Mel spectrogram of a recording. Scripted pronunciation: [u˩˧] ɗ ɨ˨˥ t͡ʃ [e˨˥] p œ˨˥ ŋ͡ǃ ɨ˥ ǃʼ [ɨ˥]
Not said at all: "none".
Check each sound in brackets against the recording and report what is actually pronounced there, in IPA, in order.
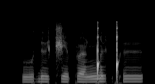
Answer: u˩˧, e˨˥, ɨ˥

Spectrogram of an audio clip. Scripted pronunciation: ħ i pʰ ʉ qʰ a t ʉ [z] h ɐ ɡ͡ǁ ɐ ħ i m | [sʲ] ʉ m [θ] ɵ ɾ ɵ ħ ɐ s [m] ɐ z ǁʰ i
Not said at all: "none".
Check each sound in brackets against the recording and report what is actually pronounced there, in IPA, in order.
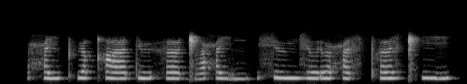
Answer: none, s, z, pʰ

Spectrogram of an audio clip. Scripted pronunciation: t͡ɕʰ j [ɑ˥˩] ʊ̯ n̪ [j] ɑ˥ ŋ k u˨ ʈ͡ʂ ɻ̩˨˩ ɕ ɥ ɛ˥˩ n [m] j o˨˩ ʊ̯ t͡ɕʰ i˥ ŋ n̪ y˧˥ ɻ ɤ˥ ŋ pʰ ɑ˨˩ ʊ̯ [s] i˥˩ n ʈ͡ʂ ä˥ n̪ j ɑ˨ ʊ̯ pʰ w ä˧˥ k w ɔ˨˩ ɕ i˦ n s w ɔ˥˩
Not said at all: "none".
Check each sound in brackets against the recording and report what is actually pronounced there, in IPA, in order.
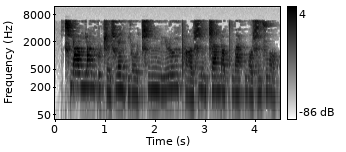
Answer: ɑ˥, j, p, ɕ

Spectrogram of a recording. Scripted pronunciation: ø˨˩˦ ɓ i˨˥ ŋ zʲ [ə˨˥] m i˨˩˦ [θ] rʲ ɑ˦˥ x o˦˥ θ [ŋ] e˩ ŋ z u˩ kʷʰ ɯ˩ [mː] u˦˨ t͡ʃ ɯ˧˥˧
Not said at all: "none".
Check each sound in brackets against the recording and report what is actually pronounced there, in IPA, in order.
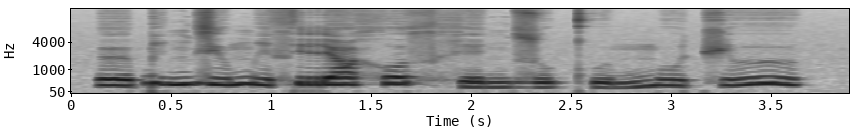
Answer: ɯ˨˥, θ, x, mː

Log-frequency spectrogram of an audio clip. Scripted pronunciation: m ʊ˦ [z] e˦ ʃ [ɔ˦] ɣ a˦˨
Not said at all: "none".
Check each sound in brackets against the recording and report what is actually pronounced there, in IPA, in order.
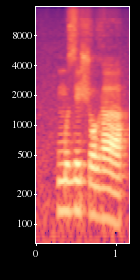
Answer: z, ɔ˦

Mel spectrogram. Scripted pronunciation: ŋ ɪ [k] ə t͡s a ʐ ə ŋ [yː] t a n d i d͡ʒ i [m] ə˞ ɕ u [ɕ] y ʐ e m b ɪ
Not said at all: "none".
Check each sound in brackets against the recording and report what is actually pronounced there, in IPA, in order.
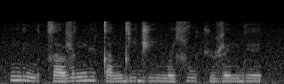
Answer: ŋ, y, m, t͡ʃ

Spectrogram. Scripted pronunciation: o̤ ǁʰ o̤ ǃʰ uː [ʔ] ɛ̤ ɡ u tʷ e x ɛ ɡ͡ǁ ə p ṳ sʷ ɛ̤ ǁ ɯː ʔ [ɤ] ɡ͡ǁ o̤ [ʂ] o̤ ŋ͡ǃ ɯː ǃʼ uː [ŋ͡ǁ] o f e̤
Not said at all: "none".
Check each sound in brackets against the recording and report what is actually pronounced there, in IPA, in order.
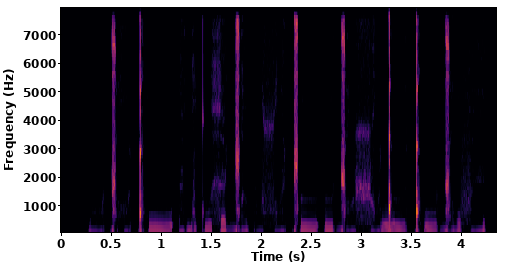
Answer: ʔ, ɯ, ʂ, ɡ͡ǁ

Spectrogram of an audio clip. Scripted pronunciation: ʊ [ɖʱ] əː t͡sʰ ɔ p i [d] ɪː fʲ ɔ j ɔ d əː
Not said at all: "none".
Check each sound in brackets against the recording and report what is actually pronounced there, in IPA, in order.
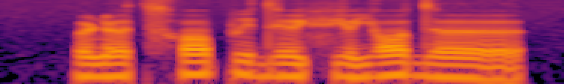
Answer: ɳ, d

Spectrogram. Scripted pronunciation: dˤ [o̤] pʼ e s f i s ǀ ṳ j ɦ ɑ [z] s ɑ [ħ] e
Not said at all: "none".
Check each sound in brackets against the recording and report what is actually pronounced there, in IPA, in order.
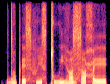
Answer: ṳ, z, ħ

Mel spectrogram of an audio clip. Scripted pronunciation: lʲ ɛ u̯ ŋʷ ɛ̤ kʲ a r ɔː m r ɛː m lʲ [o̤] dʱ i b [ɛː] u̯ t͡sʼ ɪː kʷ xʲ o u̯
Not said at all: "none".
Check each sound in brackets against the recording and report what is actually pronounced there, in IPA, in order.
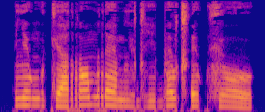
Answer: o̤, ɛ

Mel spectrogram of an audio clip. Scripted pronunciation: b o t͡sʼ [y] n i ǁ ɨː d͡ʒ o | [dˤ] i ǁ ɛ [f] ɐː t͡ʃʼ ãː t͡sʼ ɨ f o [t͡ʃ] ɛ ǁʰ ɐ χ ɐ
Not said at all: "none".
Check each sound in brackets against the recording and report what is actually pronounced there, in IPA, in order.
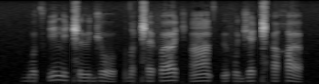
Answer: i, dˤ, f, d͡ʒ

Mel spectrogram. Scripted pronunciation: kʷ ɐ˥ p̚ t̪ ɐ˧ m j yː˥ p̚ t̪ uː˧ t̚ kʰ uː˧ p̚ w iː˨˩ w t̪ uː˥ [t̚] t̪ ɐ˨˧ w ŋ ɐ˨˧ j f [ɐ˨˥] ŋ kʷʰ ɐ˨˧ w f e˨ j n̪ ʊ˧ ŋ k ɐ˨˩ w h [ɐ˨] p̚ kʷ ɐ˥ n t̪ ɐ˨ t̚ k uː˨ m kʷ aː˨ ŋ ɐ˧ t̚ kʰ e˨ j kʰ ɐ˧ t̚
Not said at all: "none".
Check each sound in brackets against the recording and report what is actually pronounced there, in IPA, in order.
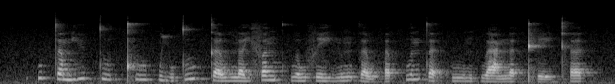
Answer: k̚, ɐ˥, ɐ˨

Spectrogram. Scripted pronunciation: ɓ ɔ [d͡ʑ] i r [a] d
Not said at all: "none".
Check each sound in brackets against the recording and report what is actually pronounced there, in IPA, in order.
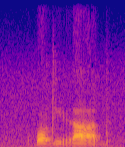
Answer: d, a

